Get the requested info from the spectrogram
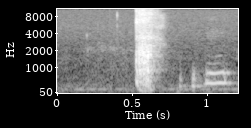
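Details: Single sharp, high-pitched sneeze from a baby, followed by soft breathy sounds and a brief whimper; an ordinary infant sneeze.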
